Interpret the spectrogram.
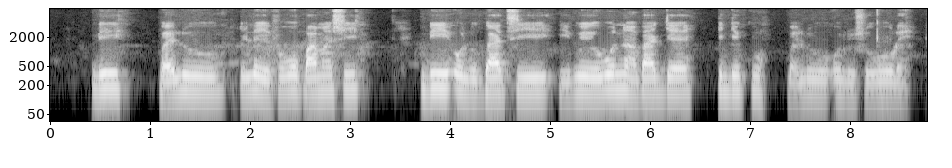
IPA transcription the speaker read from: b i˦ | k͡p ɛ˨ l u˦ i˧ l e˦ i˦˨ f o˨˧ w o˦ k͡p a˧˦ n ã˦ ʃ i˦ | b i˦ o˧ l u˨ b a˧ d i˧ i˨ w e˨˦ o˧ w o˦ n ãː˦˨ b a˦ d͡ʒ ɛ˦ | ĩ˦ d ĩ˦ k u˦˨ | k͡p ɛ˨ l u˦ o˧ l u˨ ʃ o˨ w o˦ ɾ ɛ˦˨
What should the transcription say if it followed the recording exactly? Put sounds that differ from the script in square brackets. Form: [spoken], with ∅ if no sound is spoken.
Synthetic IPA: b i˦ | k͡p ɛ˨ l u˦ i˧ l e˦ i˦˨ f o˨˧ w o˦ k͡p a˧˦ [m] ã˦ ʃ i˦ | b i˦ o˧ l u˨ [ɡ͡b] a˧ [t] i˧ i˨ w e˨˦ o˧ w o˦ n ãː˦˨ b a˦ d͡ʒ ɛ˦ | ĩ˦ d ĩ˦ k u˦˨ | k͡p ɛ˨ l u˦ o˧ l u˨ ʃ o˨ w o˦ ɾ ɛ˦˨

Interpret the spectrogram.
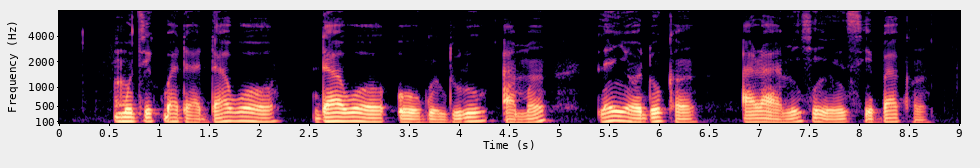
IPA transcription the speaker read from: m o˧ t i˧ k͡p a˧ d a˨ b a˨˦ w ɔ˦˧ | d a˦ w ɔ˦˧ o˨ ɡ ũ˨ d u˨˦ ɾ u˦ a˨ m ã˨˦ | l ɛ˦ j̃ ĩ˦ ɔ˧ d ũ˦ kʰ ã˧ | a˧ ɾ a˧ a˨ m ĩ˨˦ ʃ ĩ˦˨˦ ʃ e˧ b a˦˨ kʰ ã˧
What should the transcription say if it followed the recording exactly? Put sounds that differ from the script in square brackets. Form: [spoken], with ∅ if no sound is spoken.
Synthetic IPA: m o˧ t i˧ k͡p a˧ d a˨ [d] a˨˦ w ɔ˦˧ | d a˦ w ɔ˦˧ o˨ ɡ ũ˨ d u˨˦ ɾ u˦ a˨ m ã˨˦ | l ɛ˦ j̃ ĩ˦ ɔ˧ d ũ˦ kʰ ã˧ | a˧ ɾ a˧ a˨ m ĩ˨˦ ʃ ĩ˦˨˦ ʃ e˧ b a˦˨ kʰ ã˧

